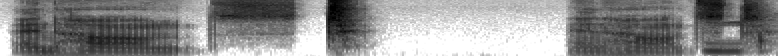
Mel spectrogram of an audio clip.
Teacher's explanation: So although it's e d for whatever reason it gets pronounced like a t in this case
